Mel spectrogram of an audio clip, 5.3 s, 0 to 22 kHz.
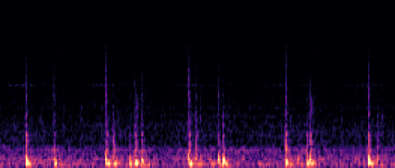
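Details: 2019 Toyota Rush, engine running, steering turned left and right: irregular dull clunks about one a second, some doubled, from under the steering column; suspension fine, cause loose column bolt and worn bushing knocking.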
